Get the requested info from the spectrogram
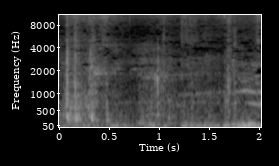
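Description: A few light knocks and rustles as a phone is handled and swung around inside a car cabin, over a steady low rumble.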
